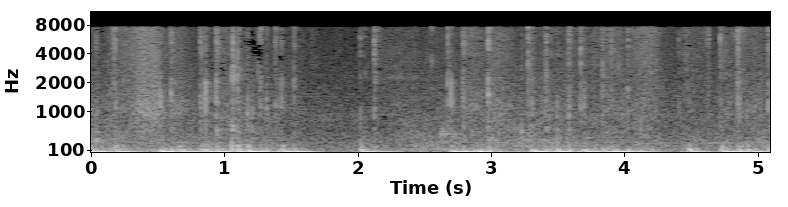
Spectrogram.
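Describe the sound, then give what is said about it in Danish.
Rapid keystrokes on a computer keyboard, with short pauses between bursts as someone types a username and password to log in to an intranet time-registration system; a low hum runs underneath and no one speaks. “Klik på den, og vi kommer nok til lige endnu en gang og skal skrive vores brugernavn og password.”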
